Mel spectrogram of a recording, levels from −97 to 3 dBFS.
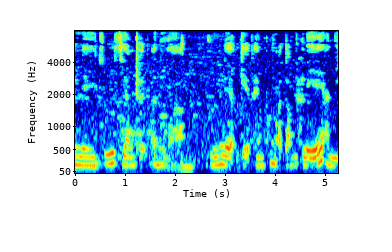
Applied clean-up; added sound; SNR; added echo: classical method Wiener filter.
